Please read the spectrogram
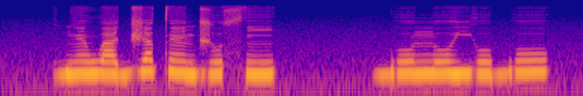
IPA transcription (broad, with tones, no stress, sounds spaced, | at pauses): ɡ ɛ̃˧ w a˧ d͡ʒ a˦ t ɛ̃˧ d͡ʒ o˧ s ĩ˧ | b o˧ n o˧ j o˧ b o˦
